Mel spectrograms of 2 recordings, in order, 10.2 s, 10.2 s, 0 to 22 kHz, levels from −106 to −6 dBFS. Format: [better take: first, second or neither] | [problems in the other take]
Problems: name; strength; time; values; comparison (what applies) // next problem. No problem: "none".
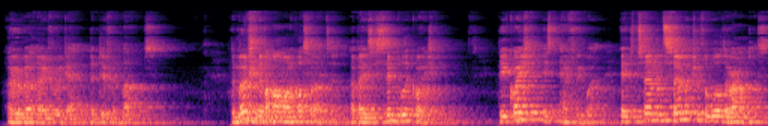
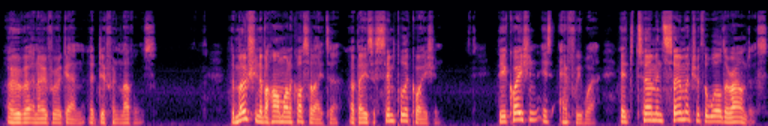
second | off-mic speech; somewhat distant // room echo; noticeable; dies away in 1 s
